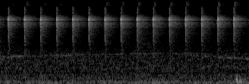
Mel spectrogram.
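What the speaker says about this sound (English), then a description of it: "You're going to hit the button, push in, you're going to hear that click." The gas stove burner igniter in a 2025 Cruiser RV Stryker ST3018 toy hauler clicks rapidly and evenly, about six sharp ticks per second, close and alone without talk.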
